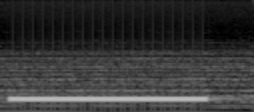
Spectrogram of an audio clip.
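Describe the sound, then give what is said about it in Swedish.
After a number is dialled, a single telephone ringing signal sounds as one steady mid-pitched tone lasting about two seconds, clean and even, then stops, leaving faint background hum. “Du slår in numret. Signalerna går”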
